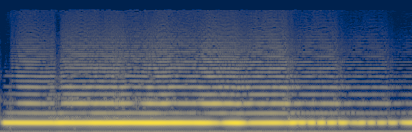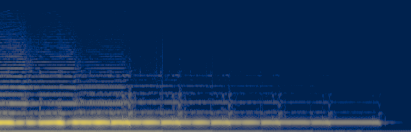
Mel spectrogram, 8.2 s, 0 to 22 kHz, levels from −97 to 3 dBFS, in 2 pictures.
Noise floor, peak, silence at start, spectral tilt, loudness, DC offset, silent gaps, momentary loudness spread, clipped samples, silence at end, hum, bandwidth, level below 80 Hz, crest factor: -50 dBFS; 0 dBFS; 0 s; -7 dB/octave; -9 LUFS; 0.6%; none; 19 LU; under 0.1%; 1.3 s; none; 3.4 kHz; -64 dBFS; 10 dB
